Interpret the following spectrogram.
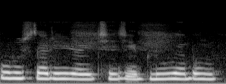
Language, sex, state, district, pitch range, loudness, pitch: Bengali, female, Tripura, West Tripura, 245-260 Hz, -12 LUFS, 255 Hz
